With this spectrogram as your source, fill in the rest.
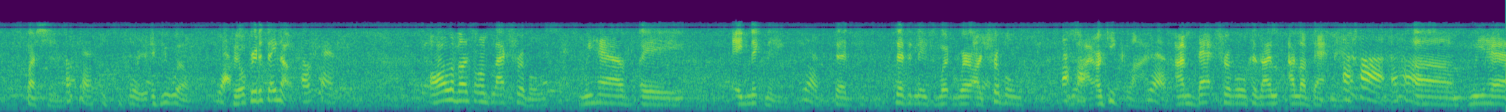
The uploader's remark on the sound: Recorded April 2015 at The Great Philadelphia Comic-Con.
